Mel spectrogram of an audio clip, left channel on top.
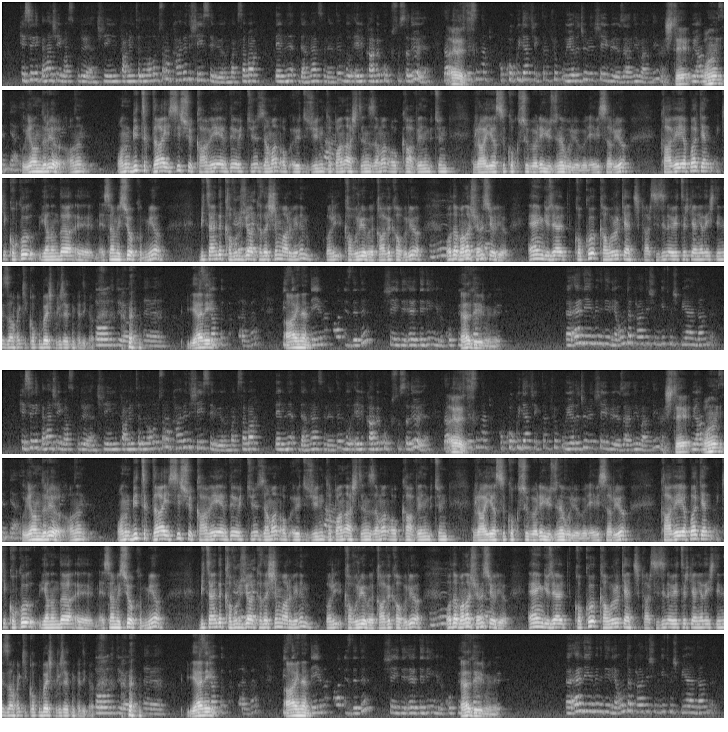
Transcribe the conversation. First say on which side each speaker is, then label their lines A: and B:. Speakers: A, on the right; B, on the right.
A: Kesinlikle her şey baskılıyor yani şeyin kahvenin tadını alamıyorsun ama kahvede şeyi seviyorum bak sabah demli demlersen evde bu evi kahve kokusu sarıyor ya zaten
B: Evet.
A: içmesinden çok, o koku gerçekten çok uyarıcı ve şey bir özelliği var değil mi?
B: İşte
A: Uyandırıyor
B: onun
A: seni gerçekten
B: uyandırıyor.
A: o kokuyu
B: Onun
A: çok seviyorum.
B: onun bir tık daha iyisi şu. Kahveyi evde öğüttüğün zaman o öğütücünün
A: Ha
B: kapağını açtığın zaman o kahvenin bütün rayası kokusu böyle yüzüne vuruyor böyle evi sarıyor. Kahveyi yaparken ki koku yanında e, esamesi okunmuyor. Bir tane de kavurucu
A: evet evet
B: arkadaşım var benim. Bari, kavuruyor böyle kahve kavuruyor.
A: hmm,
B: O da
A: kavuruyor
B: bana şunu
A: da
B: söylüyor. En güzel koku kavururken çıkar. Sizin öğütürken ya da içtiğiniz zamanki koku beş kuruş etmiyor diyor.
A: doğru diyor
B: <laughs>
A: evet
B: Yani
A: o sıcaklık beraber bizde
B: aynen
A: değirmen var bizde de şeydi evet dediğin gibi kokuyor
B: el
A: güzel
B: değirmeni.
A: kokuyor. E, El değirmeni değil ya. Onu da kardeşim gitmiş bir yerden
